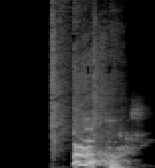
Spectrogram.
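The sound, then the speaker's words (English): A single sneeze: a short, breathy intake followed by a loud, explosive burst that trails off with a voiced, throaty tail, with no talking around it. “Bless you, sir.”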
